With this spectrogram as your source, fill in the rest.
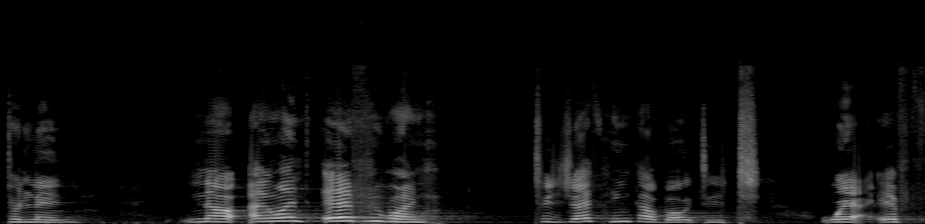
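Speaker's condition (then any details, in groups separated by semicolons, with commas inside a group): Cerebral palsy; hand use and movement control affected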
